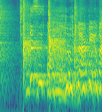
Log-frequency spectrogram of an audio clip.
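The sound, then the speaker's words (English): A group of people claps three times in unison: loud, sharp claps about half a second apart, with voices mixed in. “No, that was an uncomfortable unison clapping segment. That was not planned.”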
